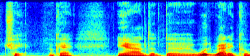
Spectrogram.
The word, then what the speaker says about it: 阙: So the right hand side, that's pronounced as 阙.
